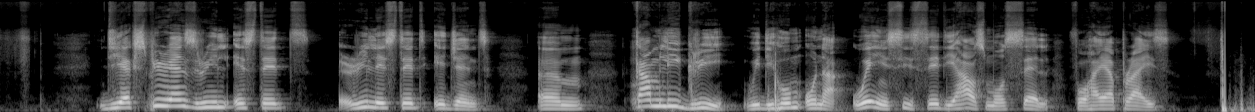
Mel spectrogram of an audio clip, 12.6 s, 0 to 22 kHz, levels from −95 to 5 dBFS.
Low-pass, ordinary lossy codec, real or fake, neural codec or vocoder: none; none; real; none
